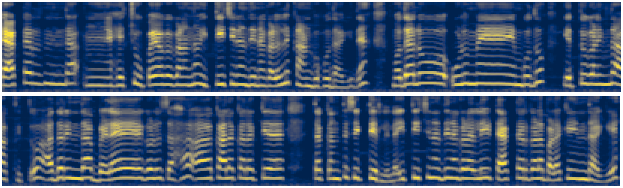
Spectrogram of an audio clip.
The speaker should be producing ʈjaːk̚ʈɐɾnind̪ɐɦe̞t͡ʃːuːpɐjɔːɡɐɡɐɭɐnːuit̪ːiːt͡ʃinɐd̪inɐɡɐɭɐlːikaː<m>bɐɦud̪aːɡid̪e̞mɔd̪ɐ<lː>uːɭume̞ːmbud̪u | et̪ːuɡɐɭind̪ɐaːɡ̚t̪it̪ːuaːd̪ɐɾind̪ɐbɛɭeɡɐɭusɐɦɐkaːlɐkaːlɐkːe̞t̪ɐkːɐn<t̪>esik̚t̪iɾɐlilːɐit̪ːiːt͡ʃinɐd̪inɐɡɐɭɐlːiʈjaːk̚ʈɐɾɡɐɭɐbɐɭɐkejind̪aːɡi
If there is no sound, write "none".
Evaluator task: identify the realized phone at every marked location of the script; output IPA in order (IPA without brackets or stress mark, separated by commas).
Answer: ɳ, l, t̪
